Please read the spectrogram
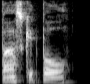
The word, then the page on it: basketball: British English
